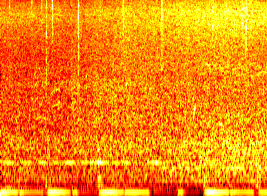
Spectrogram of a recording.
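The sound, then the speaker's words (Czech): Wind-driven waves on water in a rainforest setting, heard as a steady, dense roaring wash that continues without clear breaks, with a constant low rumble underneath. “Na vodě začne tvořit větší vlny. Stromy a jejich listy více rozhoupá.”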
